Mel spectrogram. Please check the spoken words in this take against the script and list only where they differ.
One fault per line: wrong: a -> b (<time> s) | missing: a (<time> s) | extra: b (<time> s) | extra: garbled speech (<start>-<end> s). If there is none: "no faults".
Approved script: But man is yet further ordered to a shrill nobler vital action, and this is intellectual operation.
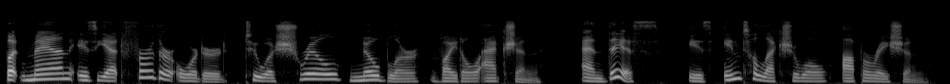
no faults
